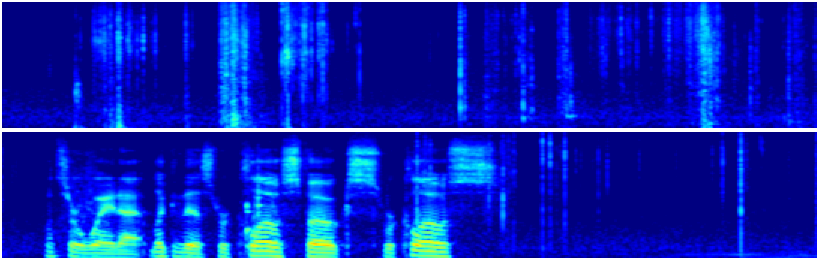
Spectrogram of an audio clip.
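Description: Twigs rustle and snap as sticks are gathered by hand.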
